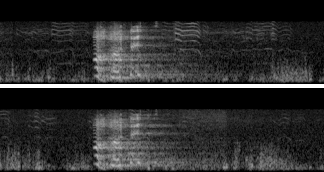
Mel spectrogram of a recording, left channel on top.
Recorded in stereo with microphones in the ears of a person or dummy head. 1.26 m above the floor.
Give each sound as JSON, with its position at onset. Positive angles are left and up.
{"t": 0.9, "sound": "laughter", "side_deg": 15, "distance_m": 1.6}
